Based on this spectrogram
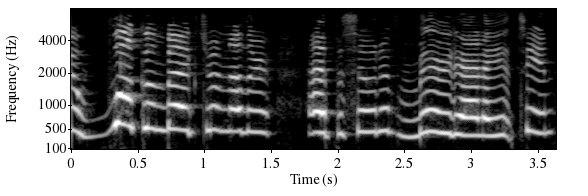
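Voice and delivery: loud, high, bright hello to viewers; big upbeat welcome; excited greeting. Real, not acted. Host greeting fans loud and excited.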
